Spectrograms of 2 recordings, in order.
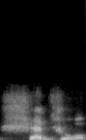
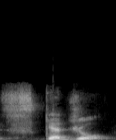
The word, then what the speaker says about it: schedule: the word schedule or the british say schedule because it's spelled with an sh the americans say schedule as if it's s c h s schedule well people say things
